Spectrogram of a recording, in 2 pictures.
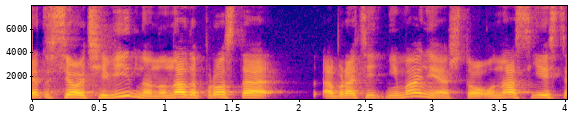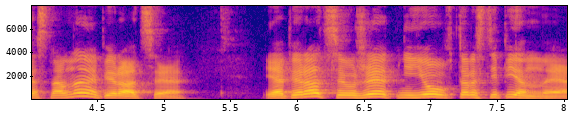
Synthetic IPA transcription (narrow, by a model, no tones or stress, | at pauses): ɛt̪əfsʲoɐt͡ɕɪvʲid̪nəno̞nad̪əpɾo̞st̪ə | ɐbɾɐtʲitʲnʲɪmanʲɪjəʂt̪o̞ʔʊnasjesʲtʲɐsnɐvn̪ajəɐpʲɪɾat̪sɨjə̰ | ḭɐpʲɪɾat̪sɨjəʊʐɛɐt̪nʲɪjo̞ft̪əɾəsʲtʲɪpʲe̞nːəjə̰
